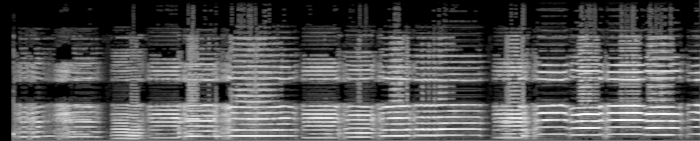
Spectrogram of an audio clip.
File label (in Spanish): violín desafinado; sonidos insoportables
